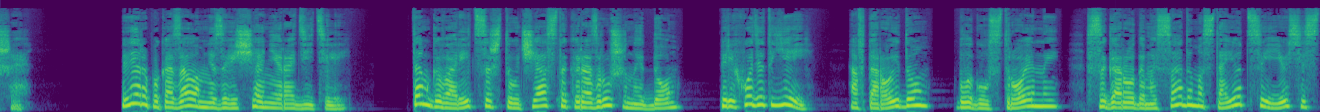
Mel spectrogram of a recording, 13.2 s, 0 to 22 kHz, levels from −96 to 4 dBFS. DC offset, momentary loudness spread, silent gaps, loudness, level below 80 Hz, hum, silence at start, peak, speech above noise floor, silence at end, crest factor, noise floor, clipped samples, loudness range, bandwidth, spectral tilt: under 0.1%; 7 LU; 0.85-1.21 s; -13 LUFS; -54 dBFS; none; 0 s; 0 dBFS; 63 dB; 0 s; 14 dB; -76 dBFS; under 0.1%; 1 LU; 16.5 kHz; -5 dB/octave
